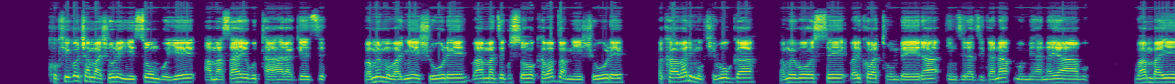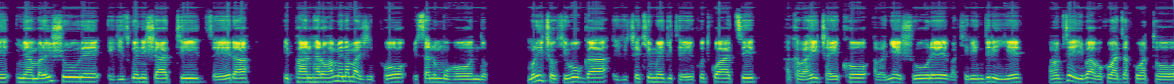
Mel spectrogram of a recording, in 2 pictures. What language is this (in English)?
Rundi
